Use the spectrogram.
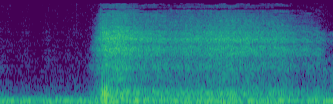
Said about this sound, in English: Sound like you got a little sniffles there. Mm-mm, I'm trying to think. That sound like a booger was rattling in your nose. A little phlegmy. Got a little phlegmation.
